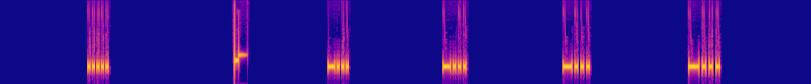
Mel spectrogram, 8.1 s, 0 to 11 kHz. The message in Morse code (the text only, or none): 5 BBBB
